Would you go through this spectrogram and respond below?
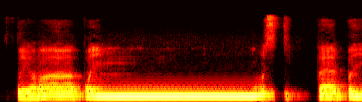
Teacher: idgham memasukkan tanwinnya dimasukkan ke mim disertai dengan gunnah yang ditandai dengan tasydid pada huruf mim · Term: idgham bi gunnah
